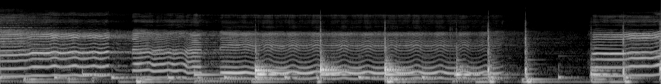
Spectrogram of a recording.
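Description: Live jaranan gamelan music: drum strokes under a lead melody with wide vibrato. It drops back briefly about five seconds in, then comes back in.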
